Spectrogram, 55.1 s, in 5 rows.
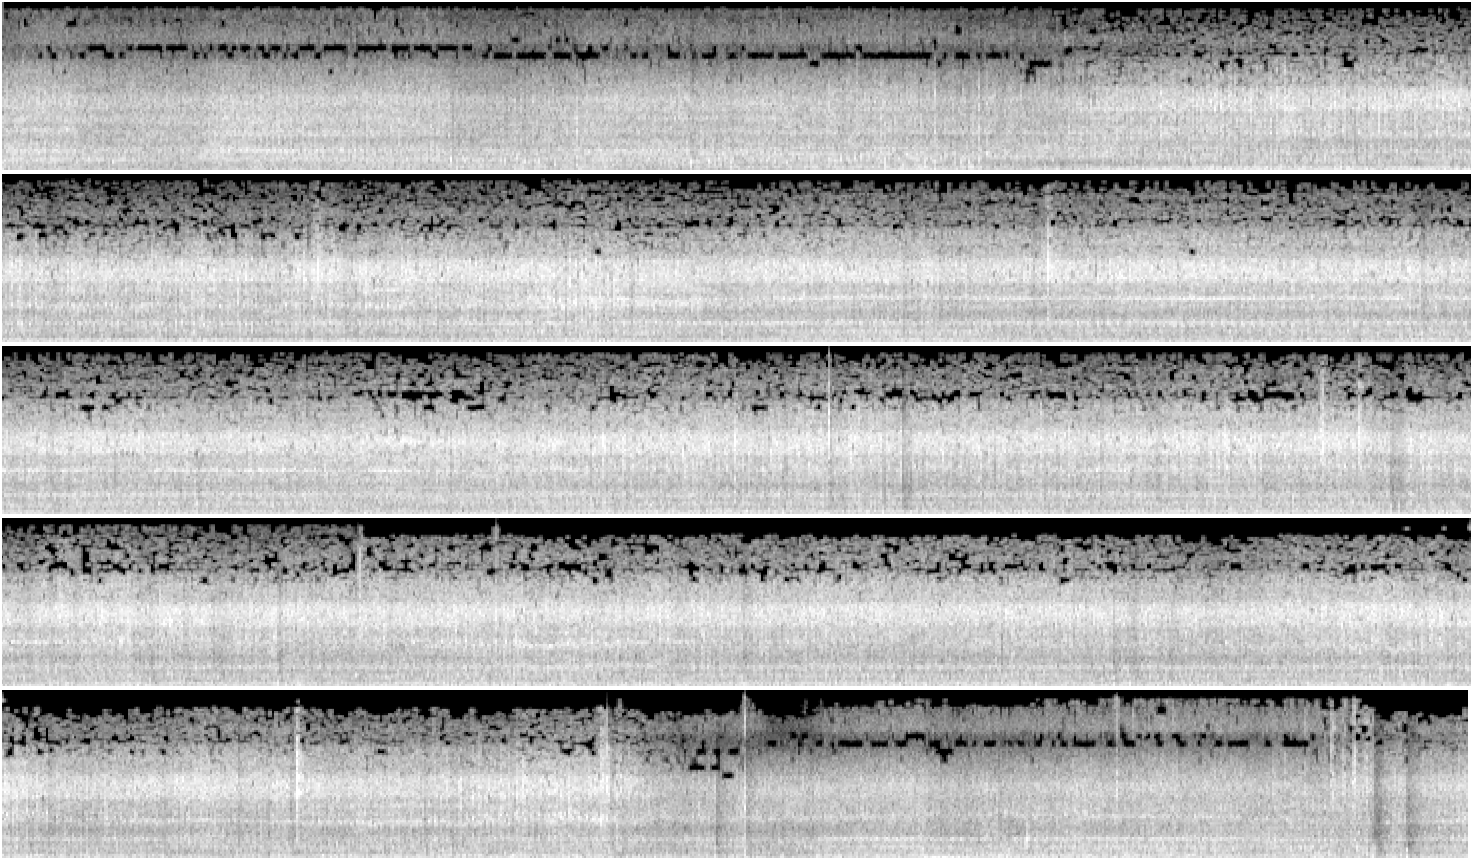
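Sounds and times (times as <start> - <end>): motorcycle engine running: 0.0 - 55.0
wind noise: 0.0 - 55.0.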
